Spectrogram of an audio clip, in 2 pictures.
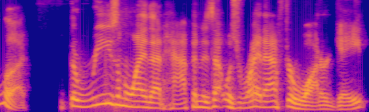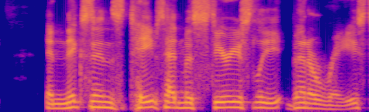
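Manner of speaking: ordinary delivery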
